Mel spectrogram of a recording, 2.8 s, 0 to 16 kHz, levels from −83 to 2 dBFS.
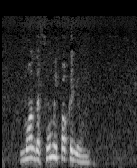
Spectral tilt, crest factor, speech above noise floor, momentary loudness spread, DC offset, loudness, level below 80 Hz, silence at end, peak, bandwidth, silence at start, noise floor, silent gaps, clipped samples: -7.5 dB/octave; 18 dB; 33 dB; 15 LU; under 0.1%; -18 LUFS; -58 dBFS; 0.95 s; -2 dBFS; 11.5 kHz; 0.4 s; -51 dBFS; none; under 0.1%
